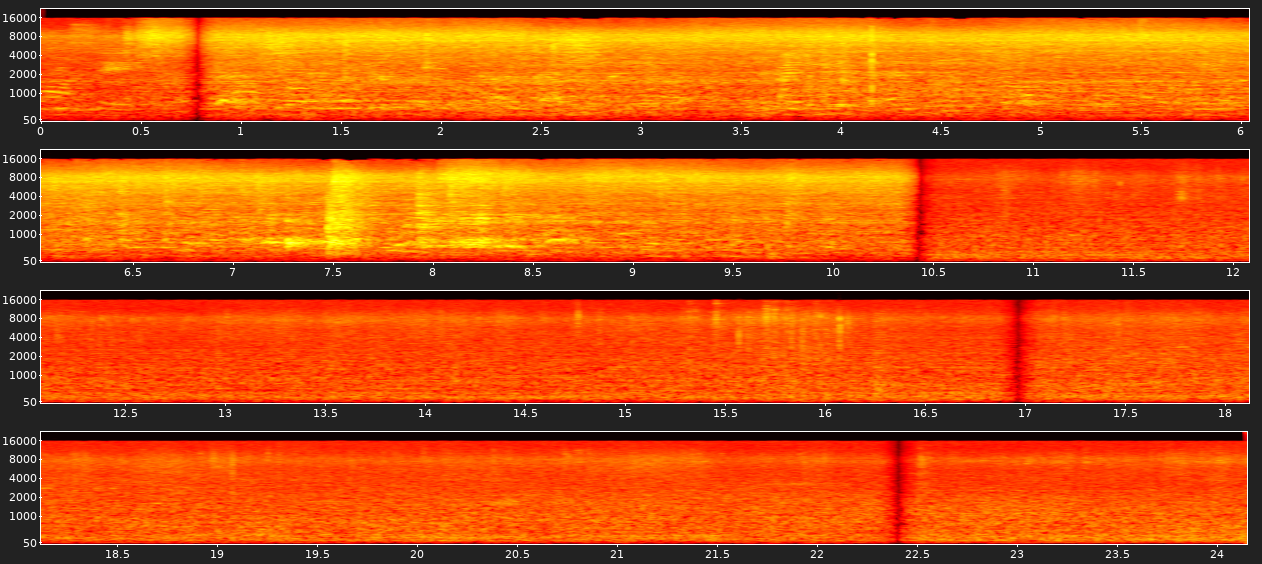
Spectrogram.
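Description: Hand-held hair blow dryer running with a steady rushing hiss. About ten seconds in, the sound changes abruptly to a lower, duller rush.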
